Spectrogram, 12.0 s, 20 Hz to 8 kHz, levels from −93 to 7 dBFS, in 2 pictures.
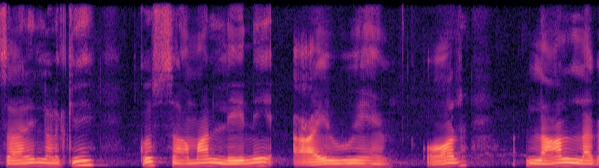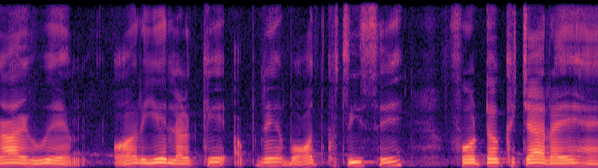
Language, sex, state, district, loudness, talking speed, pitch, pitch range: Hindi, male, Uttar Pradesh, Jalaun, -18 LUFS, 120 wpm, 150 Hz, 135-165 Hz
